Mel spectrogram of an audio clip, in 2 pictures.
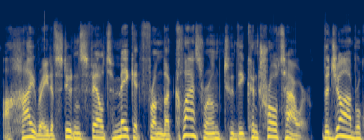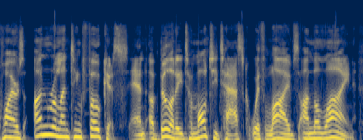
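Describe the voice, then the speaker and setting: A man narrates a scripted news package. His voice sits slightly higher than usual for a man. The sound is dry and close, with no room on it. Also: expressive, normal speed, hardly any pauses, a bit bright, no echo. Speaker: news correspondent.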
